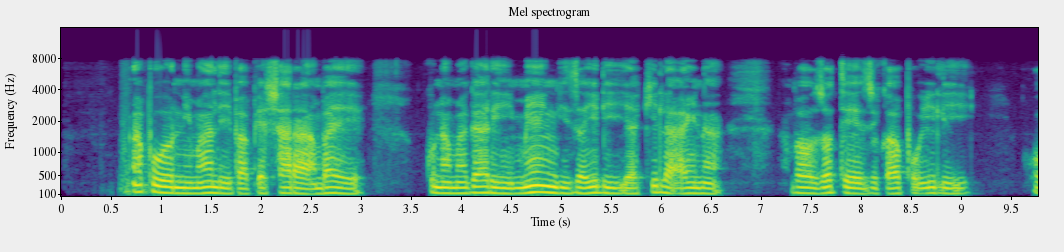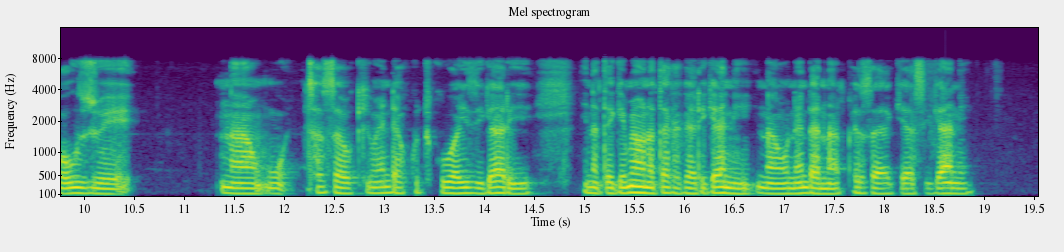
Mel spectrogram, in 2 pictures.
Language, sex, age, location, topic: Swahili, male, 18-24, Wajir, finance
